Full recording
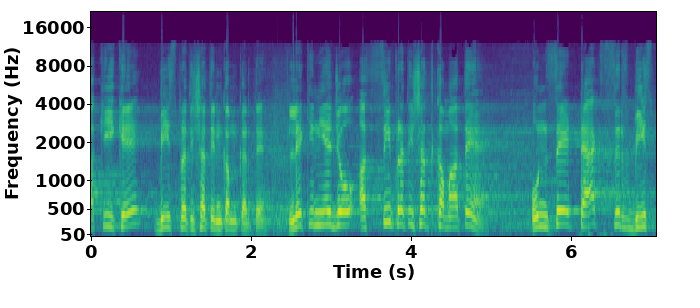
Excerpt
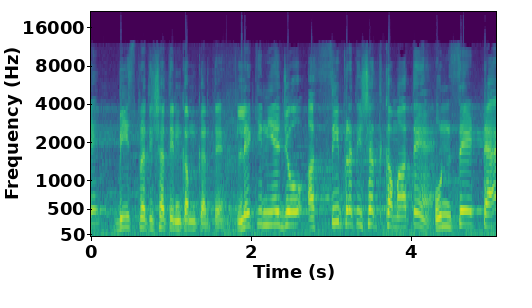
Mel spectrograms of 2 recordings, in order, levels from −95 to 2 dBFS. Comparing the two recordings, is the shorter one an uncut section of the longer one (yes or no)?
no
